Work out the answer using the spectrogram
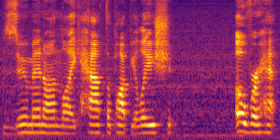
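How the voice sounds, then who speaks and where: A woman's voice: on the low side, level tone, moderate pace. A young woman chatting casually on a livestream in a sweary, sardonic manner. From United States. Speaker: livestreamer editing a video. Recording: clear background noise, room ambience.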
